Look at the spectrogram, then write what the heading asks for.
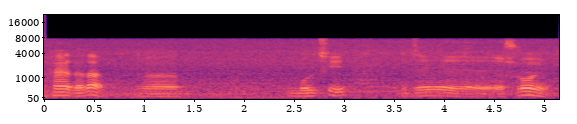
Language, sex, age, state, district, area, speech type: Bengali, male, 30-45, West Bengal, Kolkata, urban, spontaneous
